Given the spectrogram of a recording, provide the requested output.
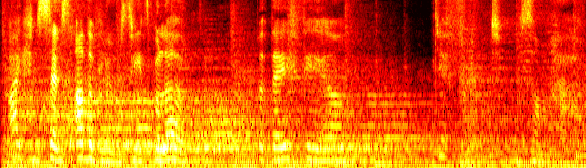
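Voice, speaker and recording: A woman's voice: mid-range voice, expressive, unhurried, lightly acted. A woman playing an imperious, driven inquisitor in a video game cutscene, with a haughty, commanding, intense delivery. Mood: awed, intent. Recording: roomy echo under loud music.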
